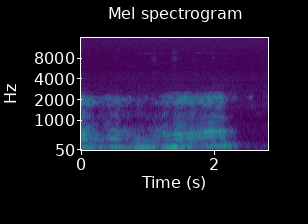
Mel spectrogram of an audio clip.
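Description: Lamborghini engine in the Roblox game Jailbreak, a smooth synthetic car drone humming steadily for about two seconds before cutting off.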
